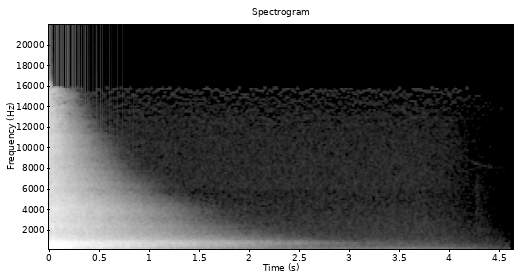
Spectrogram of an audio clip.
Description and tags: IR clap small Hexagonic Chapel lo-pitch
Clap in a small Hexagonic chapel near Castle Eerde in the Netherlands. Very useful as convolution reverb sample.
